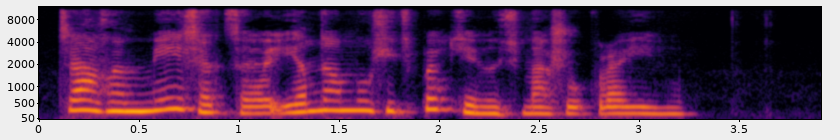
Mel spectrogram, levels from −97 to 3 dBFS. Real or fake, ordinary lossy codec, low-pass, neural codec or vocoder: fake; MP3, 64 kbps; 10.8 kHz; codec, 24 kHz, 1 kbps, SNAC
